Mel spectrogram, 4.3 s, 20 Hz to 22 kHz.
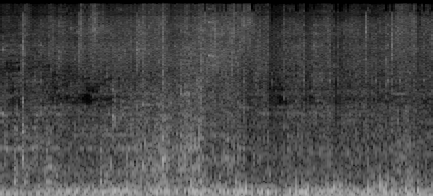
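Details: Nissan C22 Vanette on a test drive in first gear: heavy low droning growl from the manual gearbox, present in first, second, third, fifth and reverse but quiet in fourth; disappears when the clutch is pressed; clutch pedal feels hard.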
